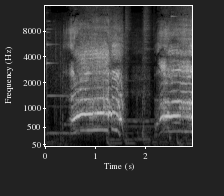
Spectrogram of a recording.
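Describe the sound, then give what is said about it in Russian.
A voice imitates a man grunting and straining at the gym: two long, loud, strained groans separated by a brief lower rumbling pause. “Не-не-не, а это вот такие, знаешь, те, те самые мужики, которые в спортзалах обычно еще вот так, вот так их слышно.”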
